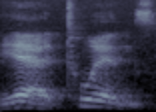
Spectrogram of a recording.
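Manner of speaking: acted weepy, tearful, sobbing crying voice. Retelling a crying contestant's words to the host: imitating someone crying. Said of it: "all crying and shit".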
